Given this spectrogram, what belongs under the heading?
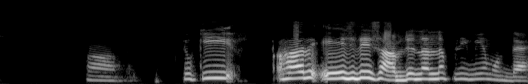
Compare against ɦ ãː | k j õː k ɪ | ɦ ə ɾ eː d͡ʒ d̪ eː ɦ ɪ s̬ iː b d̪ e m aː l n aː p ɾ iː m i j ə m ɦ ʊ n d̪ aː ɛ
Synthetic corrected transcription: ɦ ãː | k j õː k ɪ | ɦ ə ɾ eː d͡ʒ d̪ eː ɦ ɪ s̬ aː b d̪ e n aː l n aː p ɾ iː m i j ə m ɦ ʊ n d̪ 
